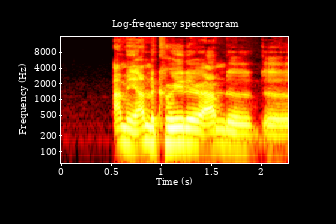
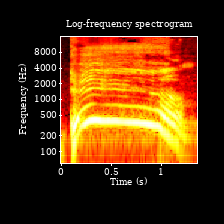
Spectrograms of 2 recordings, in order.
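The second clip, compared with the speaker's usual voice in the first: much higher, louder burst of surprise; shocked exclamation; 8 dB louder than usual. Real, not acted. Host seeing the Gollum picture, shocked shout. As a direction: recoil at the picture.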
